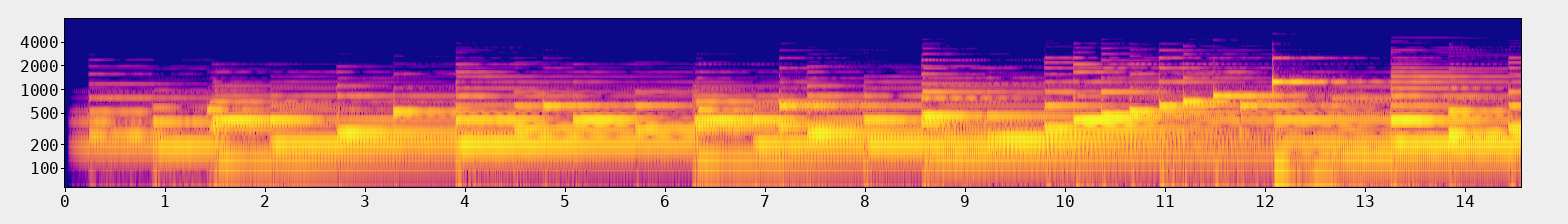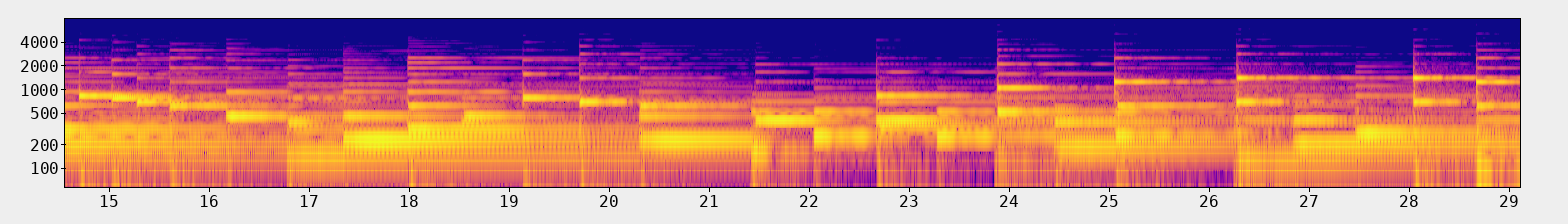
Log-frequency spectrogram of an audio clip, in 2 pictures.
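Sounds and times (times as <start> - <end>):
piano ringtone music: 0.2 - 29.1.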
